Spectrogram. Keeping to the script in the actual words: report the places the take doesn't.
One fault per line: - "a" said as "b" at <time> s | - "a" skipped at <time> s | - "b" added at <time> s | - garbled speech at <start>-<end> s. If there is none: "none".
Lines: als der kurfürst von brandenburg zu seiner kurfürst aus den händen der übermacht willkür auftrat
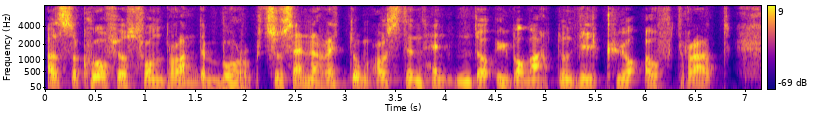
- "kurfürst" said as "rettung" at 2.8 s
- "und" added at 5.2 s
